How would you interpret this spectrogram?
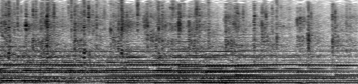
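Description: Steady audience applause, a dense crackle of many hands clapping at once that holds at an even, moderate level for a few seconds over a low constant hum, with no voices.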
